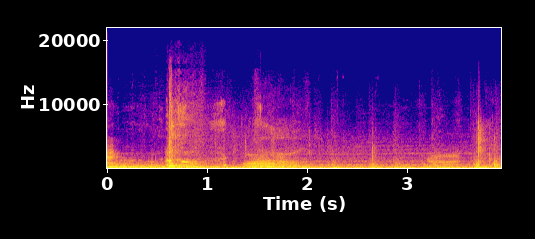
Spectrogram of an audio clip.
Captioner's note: groans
